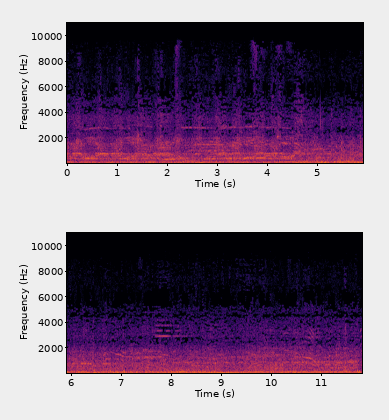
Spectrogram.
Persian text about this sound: صدای معترضان رو بشنویم در این ویدیویی که به دست ما رسیده و البته در شبکه‌های اجتماعی هم پخش شده.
